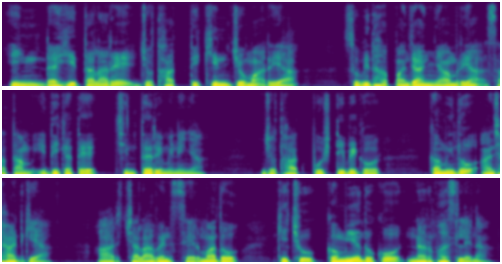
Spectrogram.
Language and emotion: Santali, fearful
